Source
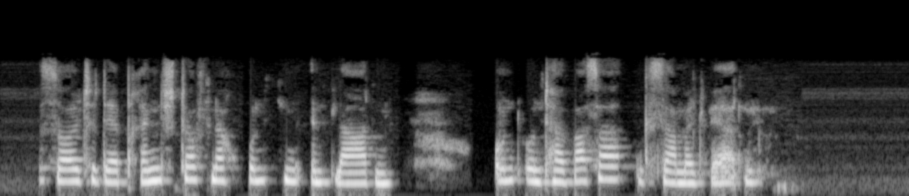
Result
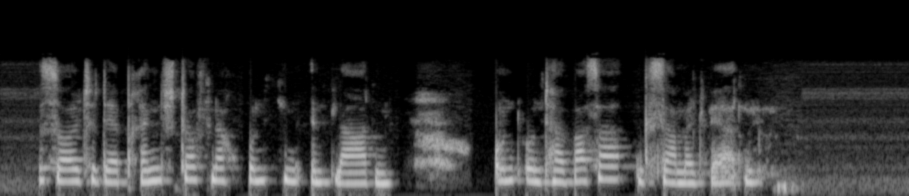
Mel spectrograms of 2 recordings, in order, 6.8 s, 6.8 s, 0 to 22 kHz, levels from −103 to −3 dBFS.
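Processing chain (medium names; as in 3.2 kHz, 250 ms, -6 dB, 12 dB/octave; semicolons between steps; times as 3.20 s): compression 4:1, threshold -28 dBFS, peak gain reduction 15.5 dB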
